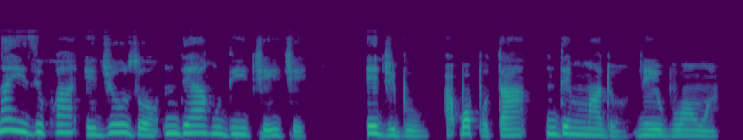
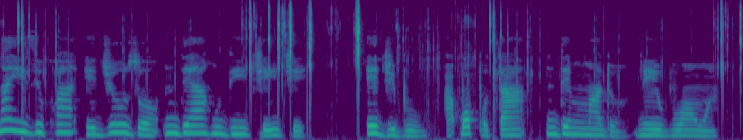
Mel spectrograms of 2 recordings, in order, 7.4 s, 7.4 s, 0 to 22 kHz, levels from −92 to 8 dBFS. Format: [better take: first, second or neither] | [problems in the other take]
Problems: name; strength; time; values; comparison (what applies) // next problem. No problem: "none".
first | background sound (Crack); 1 dB below the speech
